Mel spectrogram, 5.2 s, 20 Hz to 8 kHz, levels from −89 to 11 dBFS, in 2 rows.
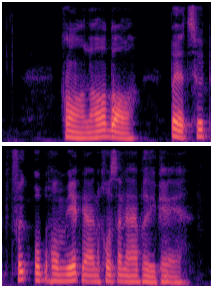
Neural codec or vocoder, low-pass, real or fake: codec, 16 kHz in and 24 kHz out, 1.1 kbps, FireRedTTS-2 codec; 7.2 kHz; fake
